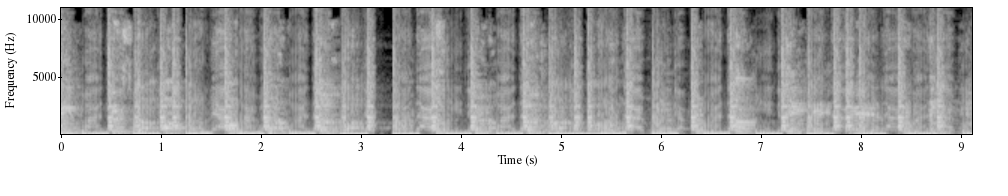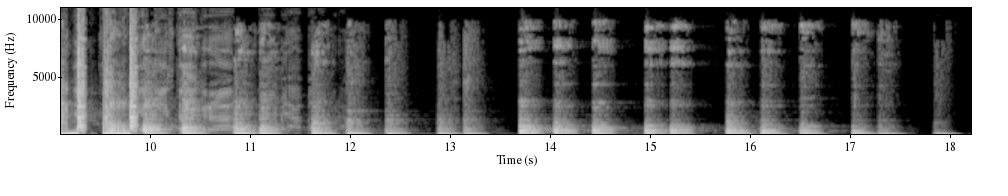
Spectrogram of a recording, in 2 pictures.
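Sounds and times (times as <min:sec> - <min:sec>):
slowed funk music: 0:00.0 - 0:13.0.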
